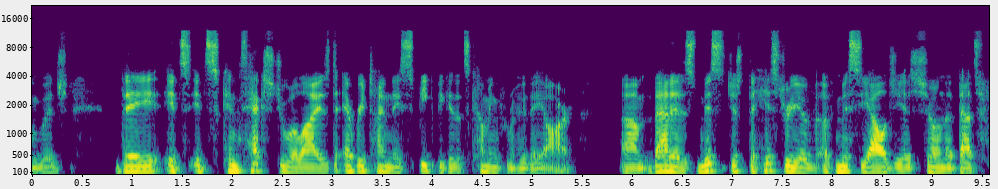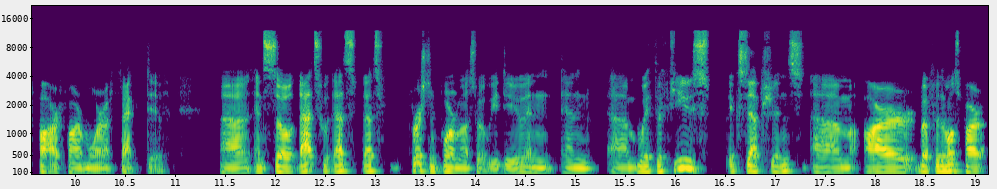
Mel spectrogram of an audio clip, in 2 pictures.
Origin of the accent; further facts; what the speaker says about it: United States; also born or lived in greater Chicago area; I'm an American, I'm living in the greater Chicago area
